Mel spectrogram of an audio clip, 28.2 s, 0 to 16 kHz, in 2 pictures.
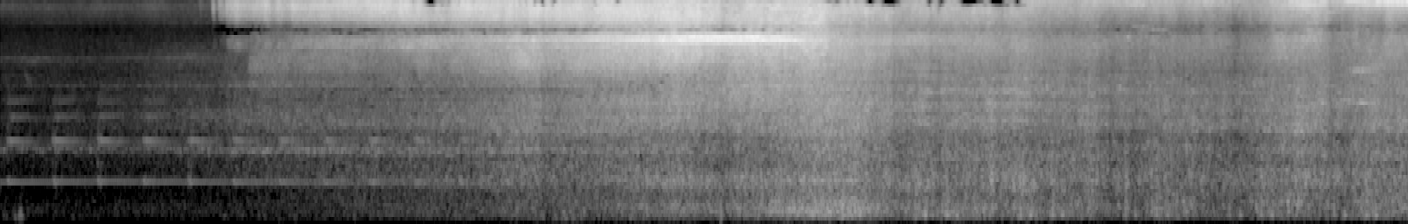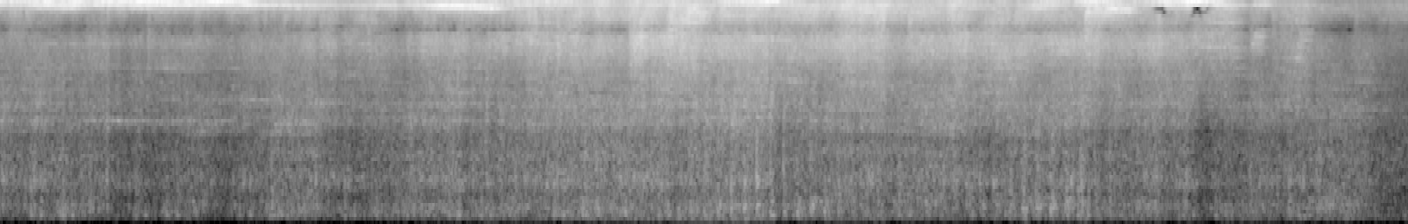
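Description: Container freight train hauled by an EF81 electric locomotive passing close by: a rush of noise builds from about two seconds in and peaks as the locomotive goes by, then the wagons run past with fast wheel clatter over the rail joints and a high hiss, dropping away near the end. A faint repeating ding sounds at the very start before the train arrives.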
